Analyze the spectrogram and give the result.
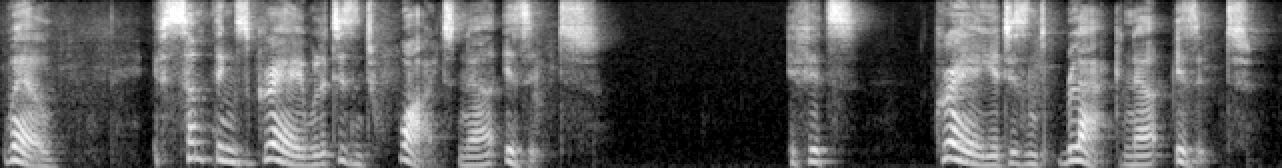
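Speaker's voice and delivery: put-on pompous British accent.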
